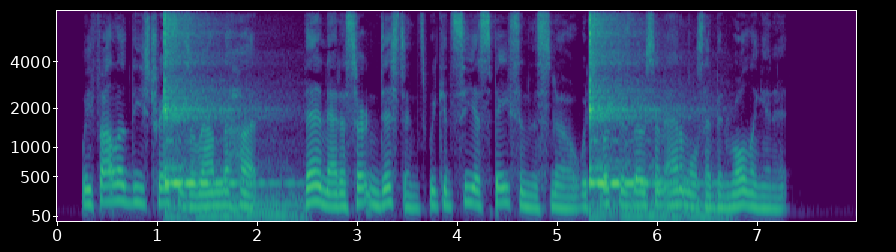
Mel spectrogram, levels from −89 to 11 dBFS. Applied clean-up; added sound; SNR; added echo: none; Dishes, pots, and pans; -3 dB; none.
